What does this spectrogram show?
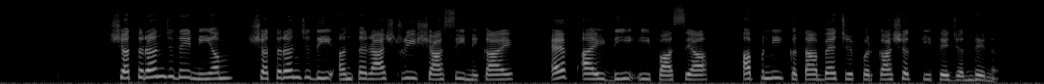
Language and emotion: Dogri, neutral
